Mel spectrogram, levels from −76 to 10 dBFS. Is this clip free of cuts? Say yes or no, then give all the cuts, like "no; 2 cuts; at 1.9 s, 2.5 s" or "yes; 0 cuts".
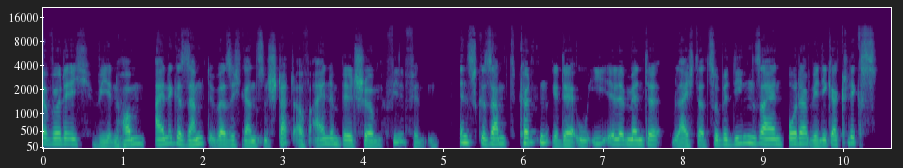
no; 5 cuts; at 2.5 s, 4.5 s, 6.4 s, 7.8 s, 9.6 s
